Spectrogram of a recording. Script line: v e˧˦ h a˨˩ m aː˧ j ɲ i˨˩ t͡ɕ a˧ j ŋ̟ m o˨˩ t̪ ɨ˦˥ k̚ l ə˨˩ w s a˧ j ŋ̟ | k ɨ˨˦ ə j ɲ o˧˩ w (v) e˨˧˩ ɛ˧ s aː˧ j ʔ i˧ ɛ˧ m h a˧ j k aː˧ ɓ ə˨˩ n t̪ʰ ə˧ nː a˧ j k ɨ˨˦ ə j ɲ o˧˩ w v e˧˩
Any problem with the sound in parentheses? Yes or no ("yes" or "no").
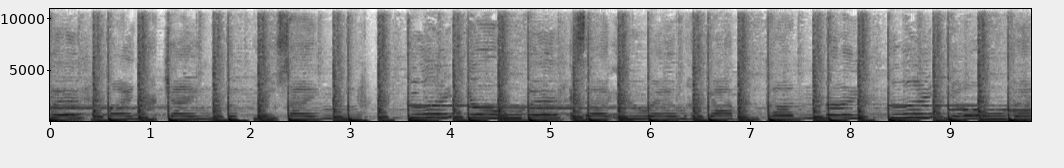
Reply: no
